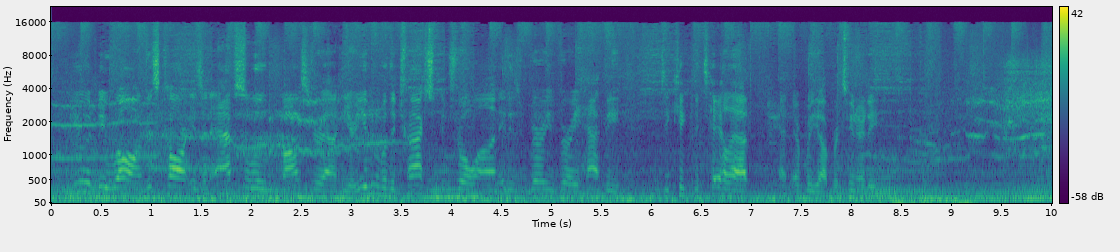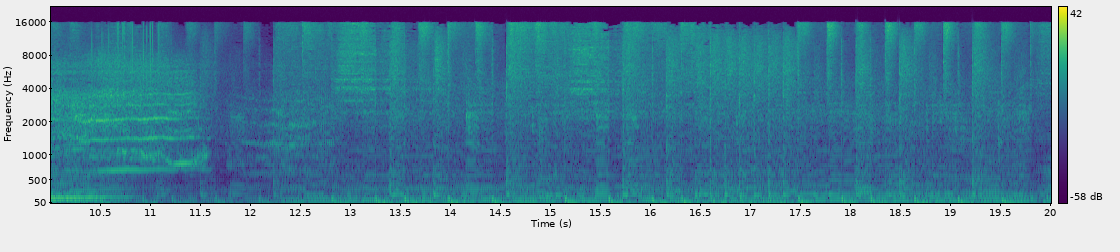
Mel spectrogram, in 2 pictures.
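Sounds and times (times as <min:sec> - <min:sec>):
tyres squealing: 0:00.0 - 0:05.6, 0:06.8 - 0:13.0
car noise: 0:00.0 - 0:20.0
music with steady beat: 0:11.0 - 0:20.0.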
